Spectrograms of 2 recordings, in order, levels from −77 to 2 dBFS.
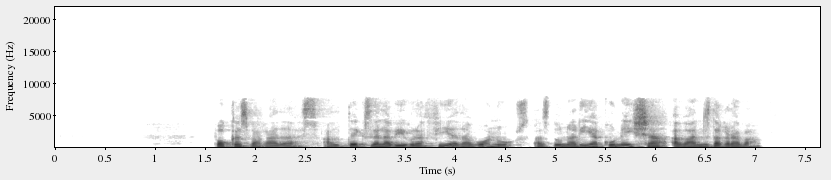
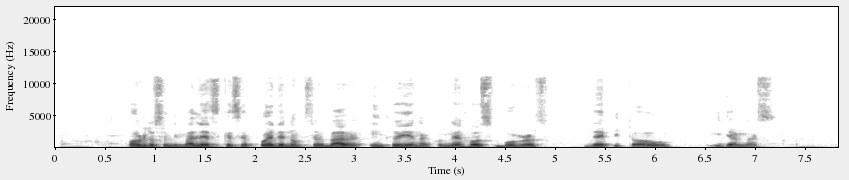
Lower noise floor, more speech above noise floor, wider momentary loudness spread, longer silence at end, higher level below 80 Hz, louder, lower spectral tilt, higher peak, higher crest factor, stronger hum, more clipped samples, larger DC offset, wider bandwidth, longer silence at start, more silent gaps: first, under -90 dBFS vs -59 dBFS; first, over 64 dB vs 35 dB; about the same, 9 LU vs 9 LU; about the same, 0.6 s vs 0.7 s; about the same, -68 dBFS vs -64 dBFS; about the same, -27 LUFS vs -25 LUFS; second, -5.5 dB/octave vs -7 dB/octave; about the same, -8 dBFS vs -8 dBFS; about the same, 20 dB vs 18 dB; neither; neither; neither; second, 8.2 kHz vs 11.5 kHz; first, 1.6 s vs 0.75 s; neither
